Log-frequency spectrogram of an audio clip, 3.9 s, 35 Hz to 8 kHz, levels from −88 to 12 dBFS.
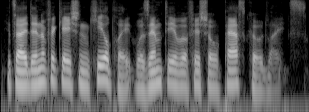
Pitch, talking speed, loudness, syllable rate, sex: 125 Hz, 170 wpm, -20 LUFS, 5.4 syllables/s, male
